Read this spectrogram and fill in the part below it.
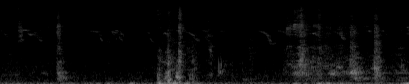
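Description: A female pigeon bathing flaps its wings in a few quick, soft bursts, faint and near, with other birds calling lightly in the background.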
